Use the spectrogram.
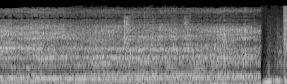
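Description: A deep, rumbling troll roar, loud, held as one sustained growl for about two and a half seconds before it cuts off abruptly.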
